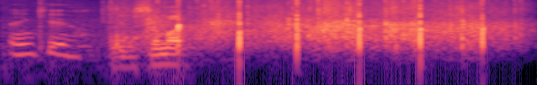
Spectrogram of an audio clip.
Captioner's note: applause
